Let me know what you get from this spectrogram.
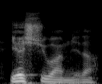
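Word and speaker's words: ישוע: 예수님의 그 히브리식 발음은 예수의 히브리식 발음은 예슈아 여호수아 예슈아 여호수아 모세의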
